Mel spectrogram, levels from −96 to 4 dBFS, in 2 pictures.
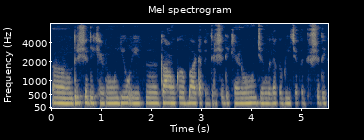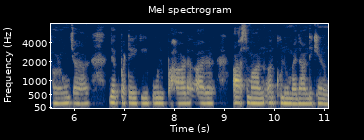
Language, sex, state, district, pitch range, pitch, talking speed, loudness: Garhwali, female, Uttarakhand, Tehri Garhwal, 185-195 Hz, 190 Hz, 155 wpm, -24 LUFS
